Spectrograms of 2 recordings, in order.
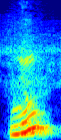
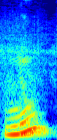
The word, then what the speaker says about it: nous: Nous, oui. Vous, you, formal. So I don't pronounce the S. Nous, vous.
